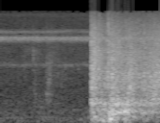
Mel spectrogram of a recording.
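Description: A person jumping backward off a log lands in a pool with a sudden loud splash about a second in, the water still churning afterwards. Before it, a steady high insect buzz.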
